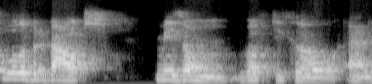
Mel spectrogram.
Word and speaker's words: Veuve Clicquot: So note the pronunciation, by the way, is Veuve Clicquot. It rhymes with love was the trick I was told here.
